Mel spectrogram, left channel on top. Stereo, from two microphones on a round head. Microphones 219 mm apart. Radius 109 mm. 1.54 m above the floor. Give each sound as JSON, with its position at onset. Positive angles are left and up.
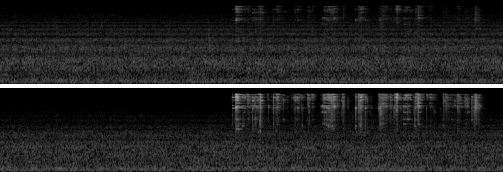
{"t": 0.0, "sound": "running water", "side_deg": 50, "distance_m": 2.5}
{"t": 2.3, "sound": "keys jangling", "side_deg": -40, "distance_m": 0.6}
